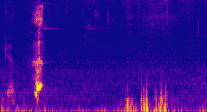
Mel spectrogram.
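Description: A single short yelp-like vocal sound about half a second in, followed by low rumbling thumps of wind buffeting the microphone.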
